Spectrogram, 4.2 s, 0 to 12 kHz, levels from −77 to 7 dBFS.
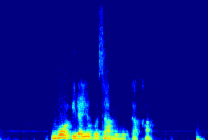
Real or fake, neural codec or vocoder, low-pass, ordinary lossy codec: fake; codec, 32 kHz, 1.9 kbps, SNAC; 10.8 kHz; Opus, 16 kbps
